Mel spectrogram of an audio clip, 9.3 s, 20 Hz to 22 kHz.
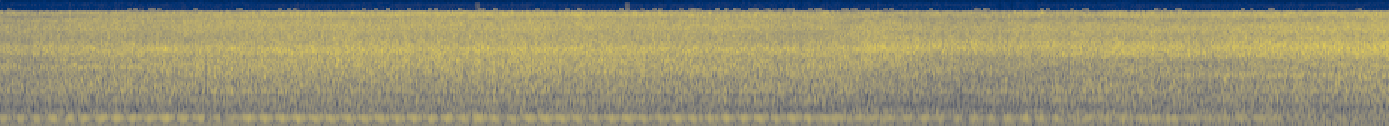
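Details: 1999 Mustang V6 after swap to a 3.8 engine from a 2000 Mustang, new valve cover gaskets, just after first start: smooth, even idle with steady low hum, no knocks, ticks or misses; engine sounds healthy.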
